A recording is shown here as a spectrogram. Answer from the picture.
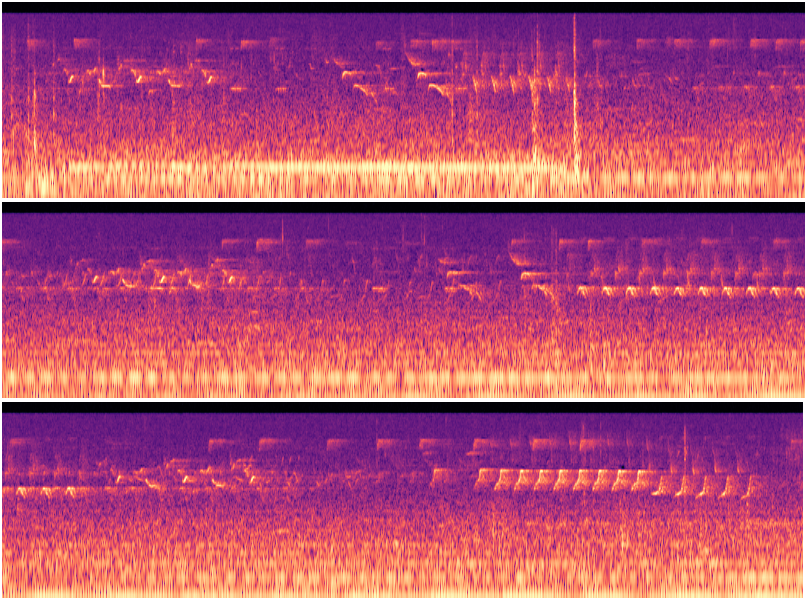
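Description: Faint calls of small birds: quick chirps and rapid trills repeating throughout, over a low steady hum.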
